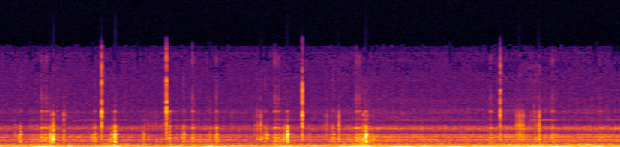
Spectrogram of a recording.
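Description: Razor electric motorcycle riding on pavement: a steady low rumble with a faint motor whine that rises and falls in pitch as it speeds up and slows, and scattered sharp clicking rattles from the bike and its handlebar-mounted camera.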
